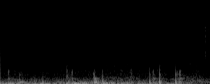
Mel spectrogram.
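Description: Microphone handling noise: a low rumble with soft, irregular thumps that starts suddenly and dies away near the end.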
